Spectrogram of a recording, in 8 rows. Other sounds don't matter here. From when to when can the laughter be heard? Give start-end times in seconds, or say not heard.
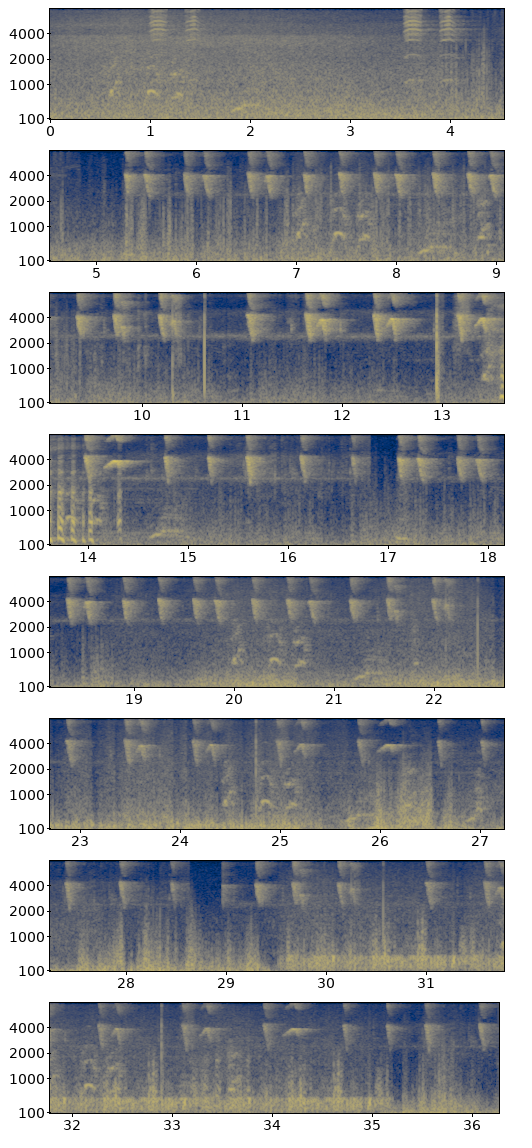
13.4-14.3, 33.1-33.7.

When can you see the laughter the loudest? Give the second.
14 s.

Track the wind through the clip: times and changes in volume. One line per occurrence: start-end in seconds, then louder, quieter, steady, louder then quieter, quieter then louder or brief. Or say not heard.
0.0-36.2 quieter then louder.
